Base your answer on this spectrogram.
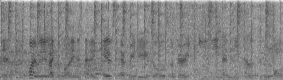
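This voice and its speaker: Loud music fills the background. A woman speaks over it at a moderate pace. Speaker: beauty vlogger. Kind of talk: casual vlog product recommendation. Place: shop. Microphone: phone near.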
